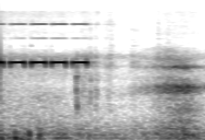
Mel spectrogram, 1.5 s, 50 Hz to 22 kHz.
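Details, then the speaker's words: Kidde 0914 smoke detector with broken sounder, taken from an abandoned house, 9-volt battery left in about two and a half years: four short, thin high beeps on the test button, far too faint. Failing sounder, drained battery. "because it's like I pushed the test button it's not even remotely loud like at all but"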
